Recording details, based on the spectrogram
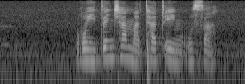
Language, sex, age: Northern Sotho, female, 18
